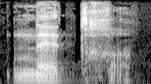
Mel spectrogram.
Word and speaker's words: naître: Naître. Okay, same thing here for the circonflex. Write it, but don't pronounce it. Naître.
